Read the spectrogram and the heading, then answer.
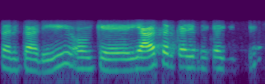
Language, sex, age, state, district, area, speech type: Kannada, female, 18-30, Karnataka, Belgaum, rural, conversation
